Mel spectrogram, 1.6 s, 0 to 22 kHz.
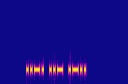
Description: Morse code, heard as a keyed tone, about 54 wpm, 690 Hz. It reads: FUL
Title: Prefixes and Suffixes 50wpm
